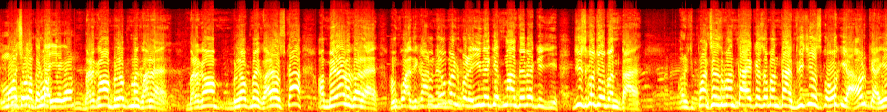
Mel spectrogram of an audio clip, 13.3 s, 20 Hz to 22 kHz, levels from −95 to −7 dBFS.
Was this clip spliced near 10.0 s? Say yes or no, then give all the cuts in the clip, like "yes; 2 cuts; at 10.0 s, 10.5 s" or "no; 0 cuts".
no; 1 cut; at 6.5 s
